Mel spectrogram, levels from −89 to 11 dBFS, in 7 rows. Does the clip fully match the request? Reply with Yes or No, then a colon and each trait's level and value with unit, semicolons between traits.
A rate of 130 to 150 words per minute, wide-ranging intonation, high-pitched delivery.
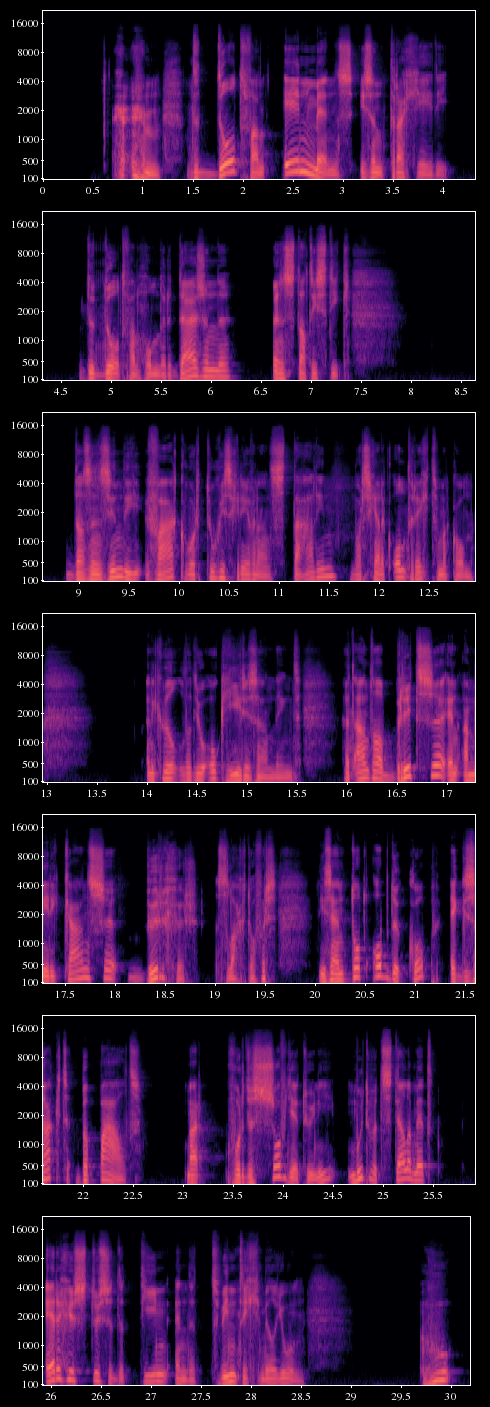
No: average, 140 wpm; wide, 6.8 semitones; low, 130 Hz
